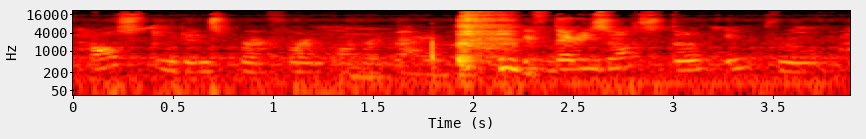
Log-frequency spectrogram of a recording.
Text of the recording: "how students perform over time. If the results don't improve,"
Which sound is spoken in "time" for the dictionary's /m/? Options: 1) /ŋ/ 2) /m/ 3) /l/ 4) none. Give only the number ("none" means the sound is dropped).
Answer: 4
